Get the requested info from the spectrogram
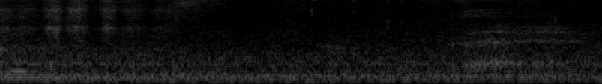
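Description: Quiet room tone with faint rustling, in a pause between spoken words.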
